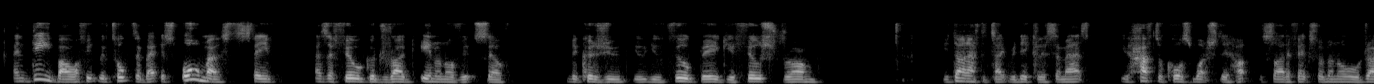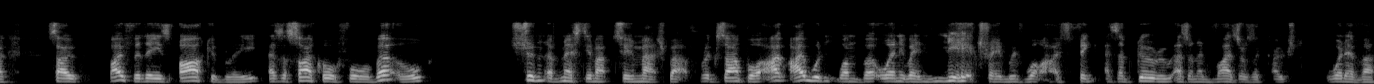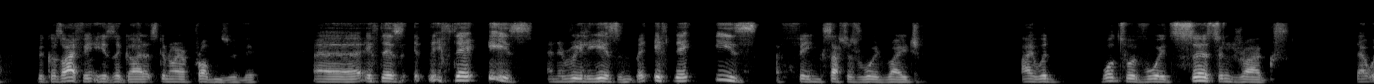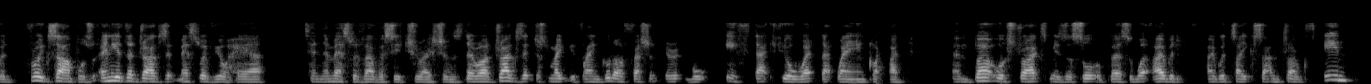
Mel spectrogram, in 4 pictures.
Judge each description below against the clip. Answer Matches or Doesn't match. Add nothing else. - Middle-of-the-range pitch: Doesn't match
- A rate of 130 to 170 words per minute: Doesn't match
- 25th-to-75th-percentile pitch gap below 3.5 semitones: Matches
